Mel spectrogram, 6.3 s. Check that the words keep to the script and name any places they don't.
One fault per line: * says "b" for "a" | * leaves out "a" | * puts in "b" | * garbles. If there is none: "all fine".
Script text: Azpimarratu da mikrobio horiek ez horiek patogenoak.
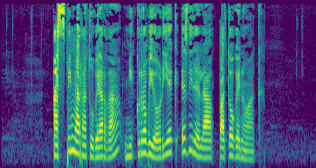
* puts in "behar"
* says "direla" for "horiek"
